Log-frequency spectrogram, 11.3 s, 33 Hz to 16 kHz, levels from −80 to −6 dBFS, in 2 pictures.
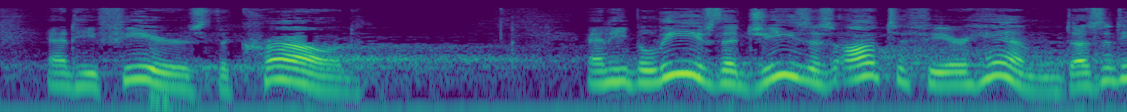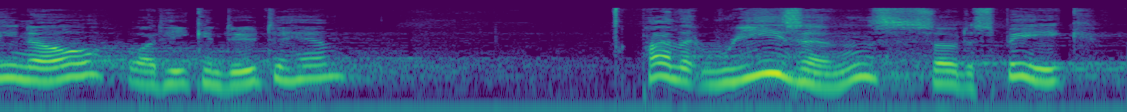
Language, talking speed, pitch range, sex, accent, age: English, 150 wpm, 135-195 Hz, male, American, 40-59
